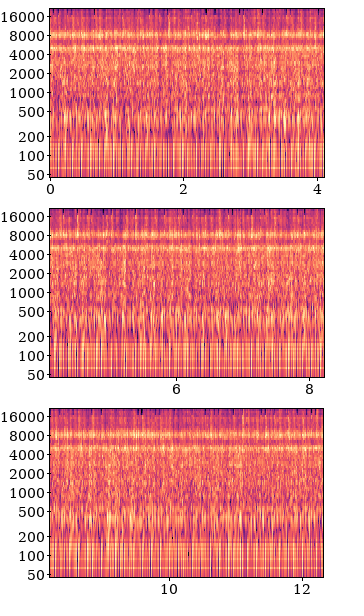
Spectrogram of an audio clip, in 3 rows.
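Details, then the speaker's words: 1954 Gravely single-cylinder tractor, second cleaned carburetor, no choke, engine hot: steady but coarse, labouring, uneven beat; black spark plug suggests fuel fouling, owner suspects too-rich mixture regardless of adjustment. "the plug is pretty black it looks more like it's a fuel foul than anything i don't know to me it's just running too rich no matter what i do"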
